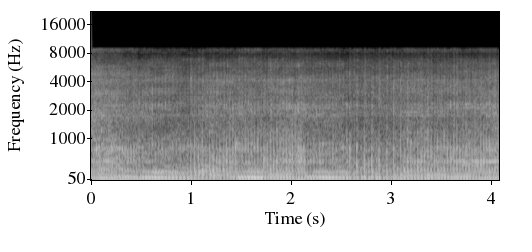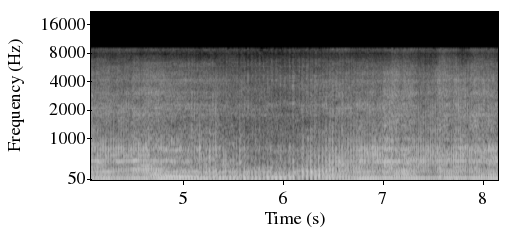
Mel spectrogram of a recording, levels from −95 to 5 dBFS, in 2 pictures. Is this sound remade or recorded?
remade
